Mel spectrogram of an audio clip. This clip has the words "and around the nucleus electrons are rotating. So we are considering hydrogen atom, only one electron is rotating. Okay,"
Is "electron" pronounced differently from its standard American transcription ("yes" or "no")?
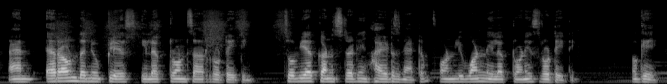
no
